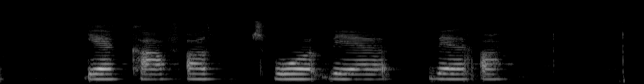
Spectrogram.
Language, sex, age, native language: Icelandic, female, 6, Icelandic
